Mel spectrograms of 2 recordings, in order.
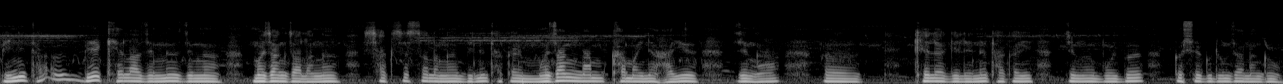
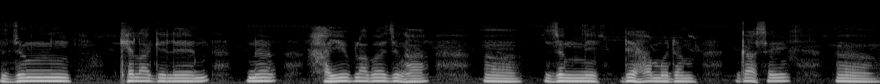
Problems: low volume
